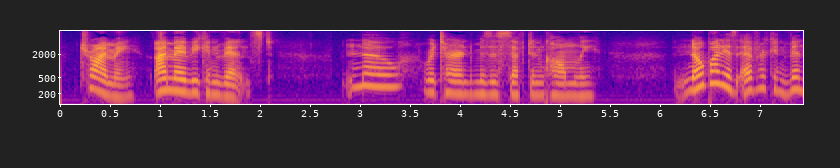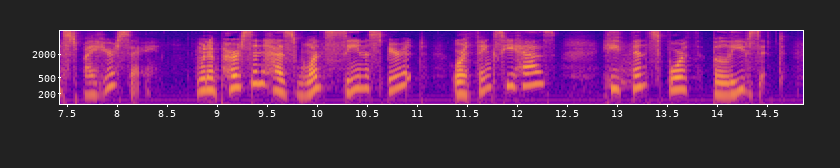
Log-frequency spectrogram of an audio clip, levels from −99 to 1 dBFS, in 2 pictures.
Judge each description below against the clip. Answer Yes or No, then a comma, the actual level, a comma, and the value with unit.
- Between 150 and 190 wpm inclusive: No, slow, 135 wpm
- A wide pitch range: Yes, wide, 6.5 semitones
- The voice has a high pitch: Yes, high, 240 Hz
